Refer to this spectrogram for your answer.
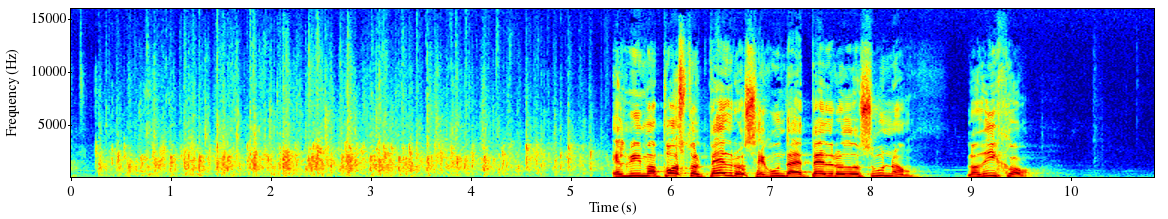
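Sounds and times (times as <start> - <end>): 
church audience applause during a sermon: 0.0 - 6.0
speech: 5.4 - 9.7.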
